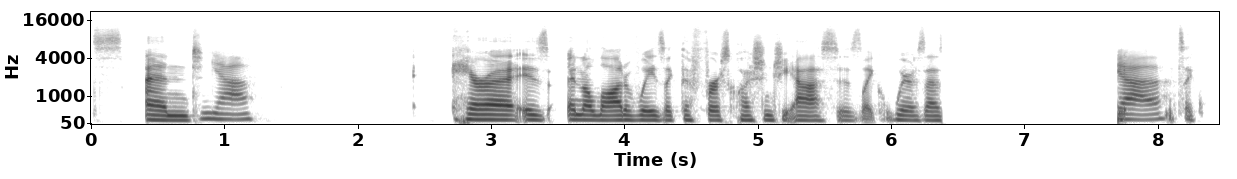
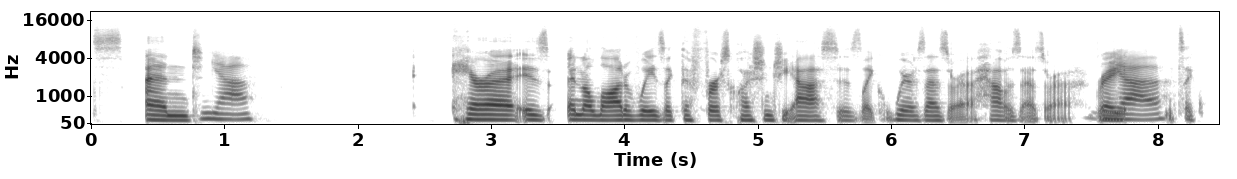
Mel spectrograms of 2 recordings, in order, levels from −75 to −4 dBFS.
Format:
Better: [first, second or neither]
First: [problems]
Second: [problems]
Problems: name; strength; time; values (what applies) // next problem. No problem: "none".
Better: second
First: audio cutting out; at 6.5 s for 1.5 s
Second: none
